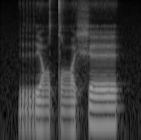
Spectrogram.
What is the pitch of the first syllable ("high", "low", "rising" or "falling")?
low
